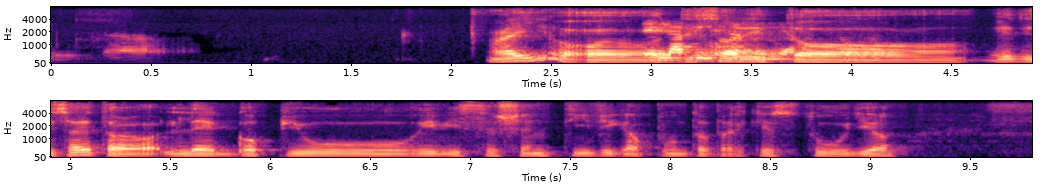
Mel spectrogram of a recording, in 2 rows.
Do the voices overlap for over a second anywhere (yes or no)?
yes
